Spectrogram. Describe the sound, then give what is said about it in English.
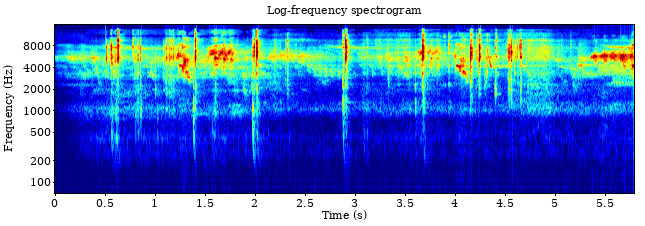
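Birds chirp and sing steadily in the background while sharp, irregular clicks snap over them in the foreground, with no voices present. “The birds are singing, so it must be a certain time of day.”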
